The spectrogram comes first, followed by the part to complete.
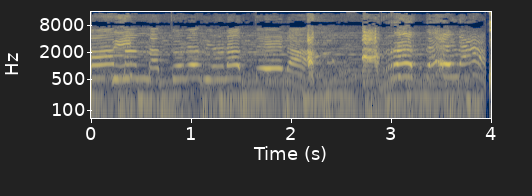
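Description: A child's high voice, with held and sliding pitches, over background music.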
